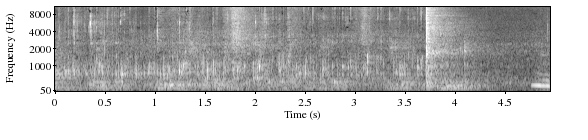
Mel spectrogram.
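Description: Hot water pours and bubbles in a steady liquid rush, with a sharp knock near the end and a short burst of something else just after it.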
